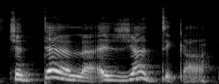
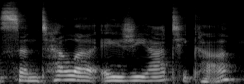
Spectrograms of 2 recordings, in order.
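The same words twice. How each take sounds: First: The name is pronounced with Latin or Italian sounds. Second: The name is pronounced with English sounds. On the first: "in Latin or Italian, it's" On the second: "in English, it's called"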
